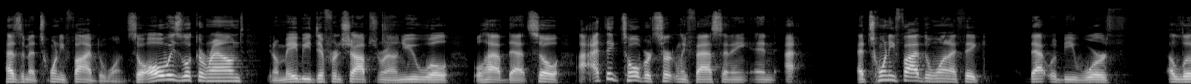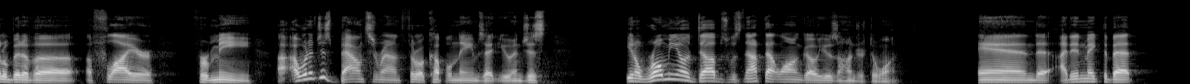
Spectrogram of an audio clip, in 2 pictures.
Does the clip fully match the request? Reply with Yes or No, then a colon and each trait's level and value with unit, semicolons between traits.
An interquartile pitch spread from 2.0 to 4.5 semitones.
No: average, 5.2 semitones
